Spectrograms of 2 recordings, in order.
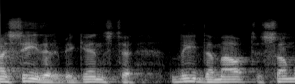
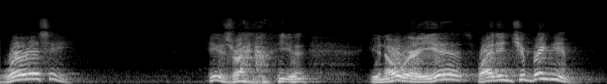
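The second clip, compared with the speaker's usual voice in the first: indignant demand; 5 semitones higher, 6 dB louder than usual. Retold or imitated. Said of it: "imagine how these chief priests felt".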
